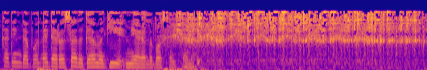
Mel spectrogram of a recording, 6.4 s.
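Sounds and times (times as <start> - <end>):
speech: 0.0 - 3.4
old sewing machine running: 2.1 - 6.3.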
